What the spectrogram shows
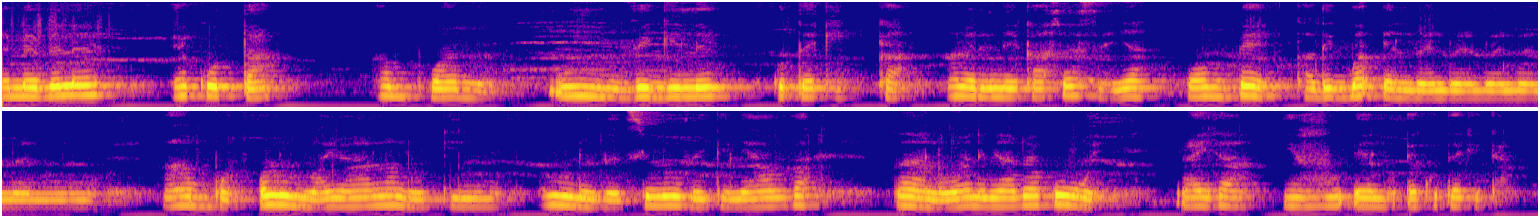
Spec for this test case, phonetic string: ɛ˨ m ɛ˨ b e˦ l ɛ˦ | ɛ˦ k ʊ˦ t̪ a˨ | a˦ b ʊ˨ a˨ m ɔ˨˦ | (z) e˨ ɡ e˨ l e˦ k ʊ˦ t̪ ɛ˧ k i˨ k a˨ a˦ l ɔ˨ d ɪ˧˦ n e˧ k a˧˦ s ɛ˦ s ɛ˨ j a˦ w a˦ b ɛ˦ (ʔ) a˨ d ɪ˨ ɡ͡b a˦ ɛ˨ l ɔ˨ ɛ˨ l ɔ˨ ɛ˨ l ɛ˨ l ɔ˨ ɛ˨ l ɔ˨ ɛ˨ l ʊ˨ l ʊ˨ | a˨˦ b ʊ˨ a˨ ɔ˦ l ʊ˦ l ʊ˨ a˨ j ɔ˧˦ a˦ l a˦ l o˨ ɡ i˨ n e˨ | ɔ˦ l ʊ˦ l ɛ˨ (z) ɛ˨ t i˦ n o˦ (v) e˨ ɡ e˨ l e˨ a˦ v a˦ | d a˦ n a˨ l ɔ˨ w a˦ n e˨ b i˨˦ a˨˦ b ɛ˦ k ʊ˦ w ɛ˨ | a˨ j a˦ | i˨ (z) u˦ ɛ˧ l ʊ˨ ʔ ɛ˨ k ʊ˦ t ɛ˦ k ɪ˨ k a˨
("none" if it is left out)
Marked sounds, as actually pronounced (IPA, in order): v, k, v, v, v

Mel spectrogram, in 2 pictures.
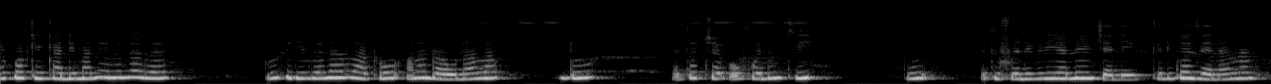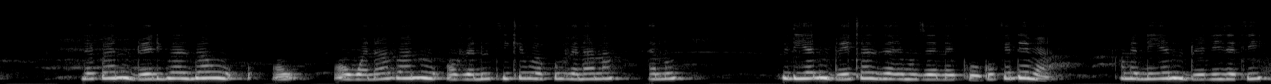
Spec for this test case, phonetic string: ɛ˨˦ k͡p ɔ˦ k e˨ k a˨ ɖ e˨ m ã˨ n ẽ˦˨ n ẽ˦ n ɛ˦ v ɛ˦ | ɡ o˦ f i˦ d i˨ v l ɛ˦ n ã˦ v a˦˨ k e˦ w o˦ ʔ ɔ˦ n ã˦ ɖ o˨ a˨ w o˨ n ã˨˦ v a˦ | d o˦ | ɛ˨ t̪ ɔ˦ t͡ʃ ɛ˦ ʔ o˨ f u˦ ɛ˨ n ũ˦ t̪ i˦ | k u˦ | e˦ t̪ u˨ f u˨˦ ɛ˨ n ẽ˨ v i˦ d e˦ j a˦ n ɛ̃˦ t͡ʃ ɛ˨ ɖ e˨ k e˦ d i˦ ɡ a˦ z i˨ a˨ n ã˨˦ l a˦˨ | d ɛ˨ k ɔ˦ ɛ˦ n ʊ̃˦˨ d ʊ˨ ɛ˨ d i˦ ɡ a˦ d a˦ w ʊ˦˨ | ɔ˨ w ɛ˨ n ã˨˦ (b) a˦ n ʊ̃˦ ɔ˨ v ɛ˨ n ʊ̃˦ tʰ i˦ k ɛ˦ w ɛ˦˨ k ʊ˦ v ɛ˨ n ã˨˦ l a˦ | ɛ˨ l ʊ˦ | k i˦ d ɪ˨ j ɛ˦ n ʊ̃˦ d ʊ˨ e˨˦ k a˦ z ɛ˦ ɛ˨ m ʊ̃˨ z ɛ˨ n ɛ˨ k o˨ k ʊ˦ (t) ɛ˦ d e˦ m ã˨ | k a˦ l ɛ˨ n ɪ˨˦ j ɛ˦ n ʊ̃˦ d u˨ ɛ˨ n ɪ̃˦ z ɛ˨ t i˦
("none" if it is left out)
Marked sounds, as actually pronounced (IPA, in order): v, k

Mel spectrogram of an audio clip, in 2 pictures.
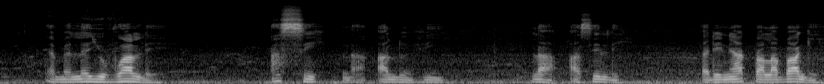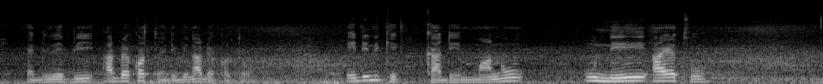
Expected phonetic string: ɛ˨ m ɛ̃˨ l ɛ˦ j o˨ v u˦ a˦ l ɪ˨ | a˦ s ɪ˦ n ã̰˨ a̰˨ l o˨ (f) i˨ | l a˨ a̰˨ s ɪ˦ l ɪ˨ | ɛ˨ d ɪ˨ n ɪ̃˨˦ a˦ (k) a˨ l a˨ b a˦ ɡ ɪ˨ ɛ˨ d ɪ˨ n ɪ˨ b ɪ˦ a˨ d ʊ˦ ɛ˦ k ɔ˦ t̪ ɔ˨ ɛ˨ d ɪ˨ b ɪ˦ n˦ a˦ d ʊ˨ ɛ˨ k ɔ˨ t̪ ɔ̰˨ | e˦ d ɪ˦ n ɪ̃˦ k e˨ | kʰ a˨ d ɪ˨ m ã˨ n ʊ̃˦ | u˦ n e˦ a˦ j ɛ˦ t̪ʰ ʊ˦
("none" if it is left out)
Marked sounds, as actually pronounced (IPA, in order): v, k͡p

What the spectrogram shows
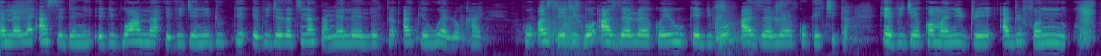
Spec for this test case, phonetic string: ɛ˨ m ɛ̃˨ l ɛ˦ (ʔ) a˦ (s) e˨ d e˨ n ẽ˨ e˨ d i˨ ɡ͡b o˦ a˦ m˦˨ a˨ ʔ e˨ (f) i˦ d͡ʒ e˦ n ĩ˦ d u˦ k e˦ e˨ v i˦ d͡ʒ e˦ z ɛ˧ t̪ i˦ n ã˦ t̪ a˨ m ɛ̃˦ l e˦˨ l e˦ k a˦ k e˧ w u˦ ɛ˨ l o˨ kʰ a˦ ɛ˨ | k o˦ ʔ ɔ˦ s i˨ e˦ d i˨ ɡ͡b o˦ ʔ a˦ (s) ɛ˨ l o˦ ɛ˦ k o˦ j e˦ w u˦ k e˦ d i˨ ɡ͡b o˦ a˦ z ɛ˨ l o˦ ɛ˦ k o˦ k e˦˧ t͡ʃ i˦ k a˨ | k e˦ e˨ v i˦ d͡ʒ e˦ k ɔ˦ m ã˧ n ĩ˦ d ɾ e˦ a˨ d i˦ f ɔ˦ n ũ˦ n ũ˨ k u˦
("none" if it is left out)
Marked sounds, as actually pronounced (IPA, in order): ʔ, s, v, z

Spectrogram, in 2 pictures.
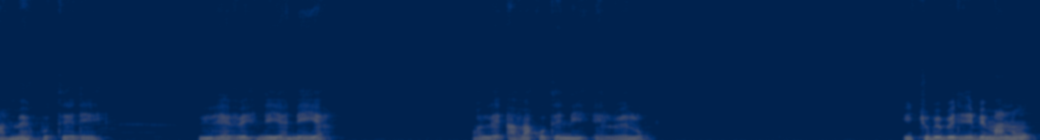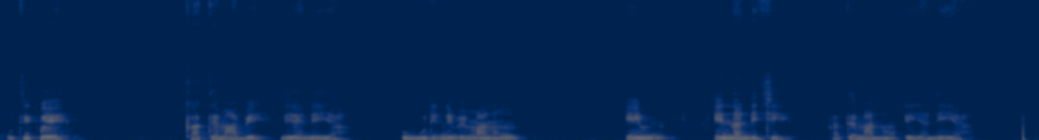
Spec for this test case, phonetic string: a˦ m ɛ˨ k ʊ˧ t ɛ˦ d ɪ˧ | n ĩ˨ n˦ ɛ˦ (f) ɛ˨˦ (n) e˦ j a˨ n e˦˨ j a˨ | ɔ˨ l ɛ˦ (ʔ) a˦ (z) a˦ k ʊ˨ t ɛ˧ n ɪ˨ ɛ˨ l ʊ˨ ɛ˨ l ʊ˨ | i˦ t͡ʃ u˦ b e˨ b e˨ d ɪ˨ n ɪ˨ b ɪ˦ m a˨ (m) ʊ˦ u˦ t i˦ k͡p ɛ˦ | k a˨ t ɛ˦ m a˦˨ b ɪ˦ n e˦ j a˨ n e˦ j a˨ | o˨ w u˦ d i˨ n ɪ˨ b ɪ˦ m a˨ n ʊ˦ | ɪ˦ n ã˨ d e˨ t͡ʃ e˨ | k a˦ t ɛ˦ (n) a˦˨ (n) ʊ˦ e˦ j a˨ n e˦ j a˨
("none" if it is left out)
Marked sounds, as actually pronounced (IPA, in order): v, n, ʔ, v, n, m, n

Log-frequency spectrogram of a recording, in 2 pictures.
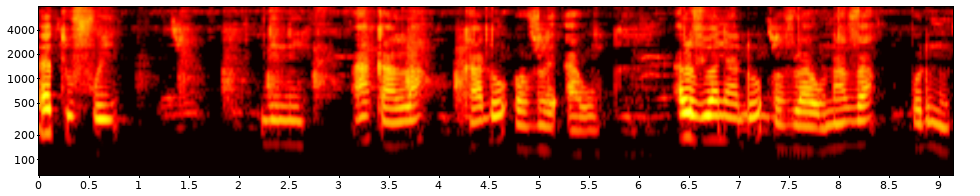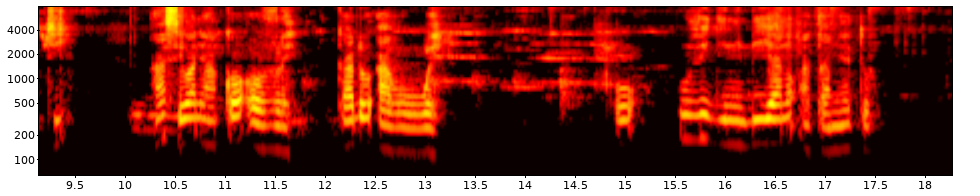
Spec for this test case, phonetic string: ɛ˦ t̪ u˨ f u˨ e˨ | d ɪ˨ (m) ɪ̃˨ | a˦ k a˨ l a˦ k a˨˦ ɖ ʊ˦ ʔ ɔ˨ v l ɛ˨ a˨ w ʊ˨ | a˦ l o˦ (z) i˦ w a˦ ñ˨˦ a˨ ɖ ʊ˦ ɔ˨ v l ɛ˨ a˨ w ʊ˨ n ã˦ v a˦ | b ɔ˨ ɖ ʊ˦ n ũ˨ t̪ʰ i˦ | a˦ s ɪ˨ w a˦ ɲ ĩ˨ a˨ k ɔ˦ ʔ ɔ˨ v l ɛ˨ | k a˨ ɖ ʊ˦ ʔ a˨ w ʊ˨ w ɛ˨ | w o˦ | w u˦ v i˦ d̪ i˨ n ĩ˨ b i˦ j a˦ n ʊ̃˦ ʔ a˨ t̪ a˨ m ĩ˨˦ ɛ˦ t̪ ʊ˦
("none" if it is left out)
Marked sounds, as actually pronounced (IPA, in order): n, v

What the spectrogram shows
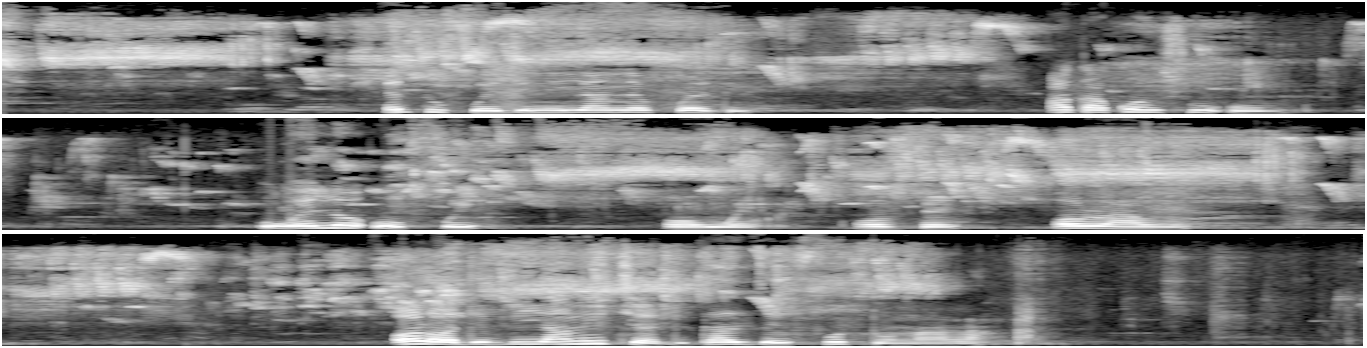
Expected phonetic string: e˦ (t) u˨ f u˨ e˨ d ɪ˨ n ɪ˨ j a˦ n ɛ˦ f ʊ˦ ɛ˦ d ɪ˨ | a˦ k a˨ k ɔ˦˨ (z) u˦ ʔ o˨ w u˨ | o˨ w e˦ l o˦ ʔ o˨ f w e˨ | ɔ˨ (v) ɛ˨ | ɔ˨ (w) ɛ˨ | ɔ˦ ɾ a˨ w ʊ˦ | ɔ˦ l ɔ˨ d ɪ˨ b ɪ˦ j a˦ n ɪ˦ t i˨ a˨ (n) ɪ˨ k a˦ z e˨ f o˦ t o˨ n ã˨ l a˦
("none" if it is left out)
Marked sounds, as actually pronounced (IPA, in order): t, s, w, v, d

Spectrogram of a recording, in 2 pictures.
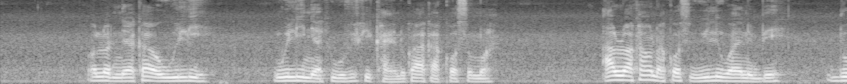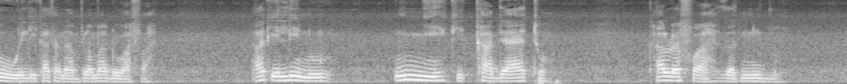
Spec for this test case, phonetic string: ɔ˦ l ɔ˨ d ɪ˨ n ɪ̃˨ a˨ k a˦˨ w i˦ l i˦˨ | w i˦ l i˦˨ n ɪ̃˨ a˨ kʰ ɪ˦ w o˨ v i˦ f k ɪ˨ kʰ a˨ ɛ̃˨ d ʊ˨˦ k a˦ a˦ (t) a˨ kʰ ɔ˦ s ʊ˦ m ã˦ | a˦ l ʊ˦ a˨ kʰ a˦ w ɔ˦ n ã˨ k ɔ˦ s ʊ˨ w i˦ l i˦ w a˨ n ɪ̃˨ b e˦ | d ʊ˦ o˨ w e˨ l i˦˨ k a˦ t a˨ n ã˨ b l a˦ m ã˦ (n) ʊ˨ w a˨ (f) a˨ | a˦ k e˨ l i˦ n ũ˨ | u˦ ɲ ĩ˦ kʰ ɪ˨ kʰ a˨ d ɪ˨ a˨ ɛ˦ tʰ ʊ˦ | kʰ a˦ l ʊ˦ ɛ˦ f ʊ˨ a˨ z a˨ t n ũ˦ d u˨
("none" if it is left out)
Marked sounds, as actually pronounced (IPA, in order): k, d, f

